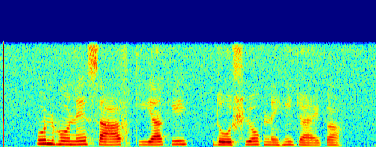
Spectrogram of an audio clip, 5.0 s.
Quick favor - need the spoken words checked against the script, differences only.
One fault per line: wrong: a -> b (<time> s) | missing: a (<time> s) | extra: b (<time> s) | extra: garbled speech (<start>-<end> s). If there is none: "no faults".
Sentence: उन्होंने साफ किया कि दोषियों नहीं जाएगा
no faults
